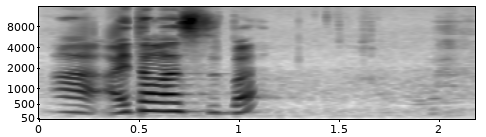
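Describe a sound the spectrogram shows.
A young woman sings a few notes into a microphone.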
